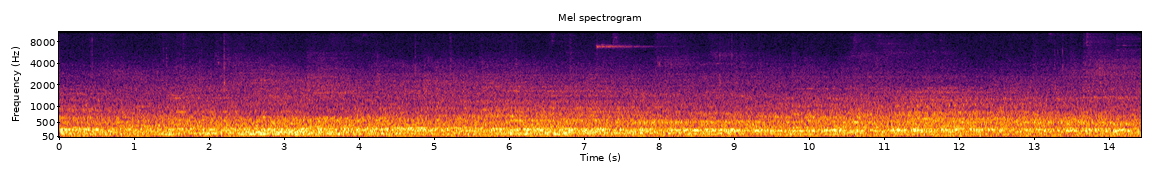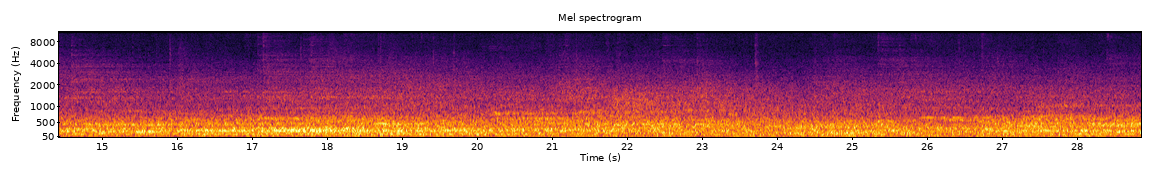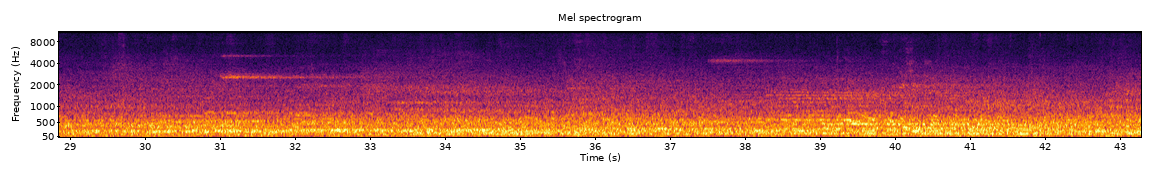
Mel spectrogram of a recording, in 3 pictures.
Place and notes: Rue Joseph Lakanal, Toulouse, France - The Jacobins
The Jacobins, a Dominican monastery built in 1229, is an exceptional testimony to southern gothic design. This brick architecture uses the same principles developed for the cathedrals of the kingdom of France.
massive huge reverb captation : Zoom H4n
5 June 2021, 16:00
